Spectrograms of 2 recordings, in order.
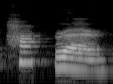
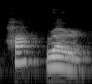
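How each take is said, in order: The two takes are said the same way.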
